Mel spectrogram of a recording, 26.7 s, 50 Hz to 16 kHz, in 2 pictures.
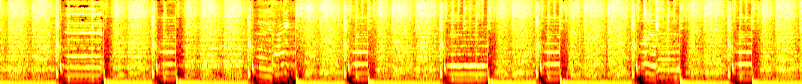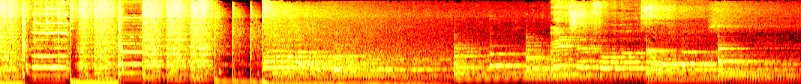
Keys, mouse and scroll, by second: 0.0-0.9 typing, 6.3 Delete, 6.5 Delete, 6.6 Delete, 6.8 Delete, 6.9 Delete, 7.0-8.7 typing, 8.9-10.7 drag, 11.9-13.1 typing, 13.7-17.7 drag, 25.3-26.7 typing.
